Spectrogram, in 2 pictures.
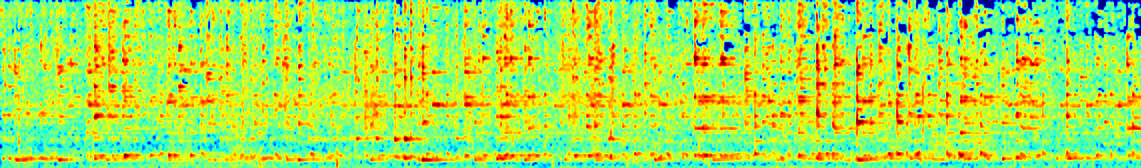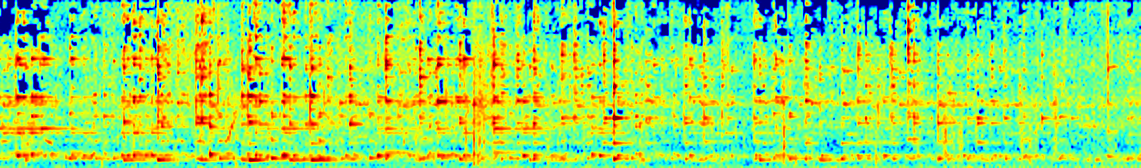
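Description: Flock of grazing sheep with a continuous jangle of many small bells clinking at a few different pitches, and occasional bleats.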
